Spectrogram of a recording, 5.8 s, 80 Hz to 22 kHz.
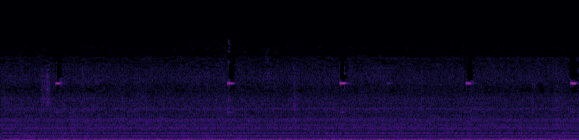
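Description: Boeing 737-800 cabin noise while taxiing: a steady low rumble from the CFM56 engines at idle and the air system, with a faint steady whine on top.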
